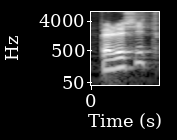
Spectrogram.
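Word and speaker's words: בְּרֵאשִׁית: 베레시트 바라 엘로힘 이렇게 읽는데요. 바라 이렇게 되죠. 이 베레시트라는 게 창세기입니다. 성경에 가장 먼저 나와 있는 단어가 베레시트인데 우리는 창세기로 읽지만 이스라엘 사람들은 베레시트라고 읽습니다.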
